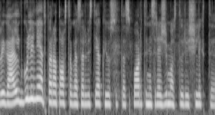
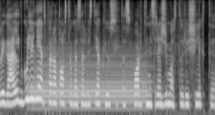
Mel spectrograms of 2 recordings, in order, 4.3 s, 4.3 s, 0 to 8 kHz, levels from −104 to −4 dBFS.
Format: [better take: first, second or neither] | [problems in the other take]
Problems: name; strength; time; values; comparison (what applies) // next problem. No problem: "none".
first | background sound (Bowed string instrument); 10 dB below the speech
